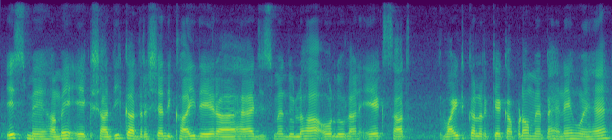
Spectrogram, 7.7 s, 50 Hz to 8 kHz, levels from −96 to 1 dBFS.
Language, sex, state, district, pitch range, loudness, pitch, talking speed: Hindi, male, Uttar Pradesh, Lalitpur, 135-150 Hz, -16 LUFS, 145 Hz, 190 wpm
